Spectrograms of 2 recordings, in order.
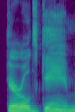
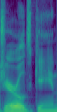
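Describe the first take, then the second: First: The name begins with a hard G sound. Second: The name begins with a soft J sound. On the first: The speaker calls it right. "It's in like a little uh, an alliteration" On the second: The speaker calls it wrong. "Not Gerald's game. That's not an alliteration"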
